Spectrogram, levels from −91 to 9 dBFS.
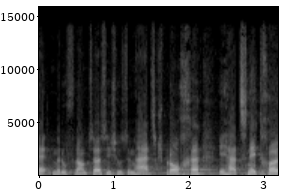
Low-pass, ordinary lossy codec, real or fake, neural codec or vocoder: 14.4 kHz; none; real; none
